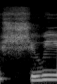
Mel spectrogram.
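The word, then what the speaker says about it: Shoei: that had the word I believe shouey is how you're supposed to pronounce it it's s h oei in Black letters it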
